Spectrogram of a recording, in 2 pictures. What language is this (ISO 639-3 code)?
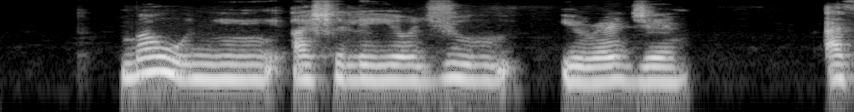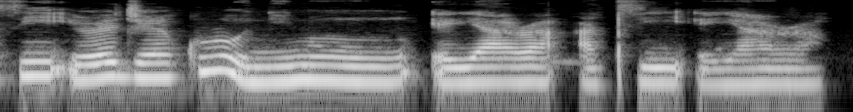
yor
